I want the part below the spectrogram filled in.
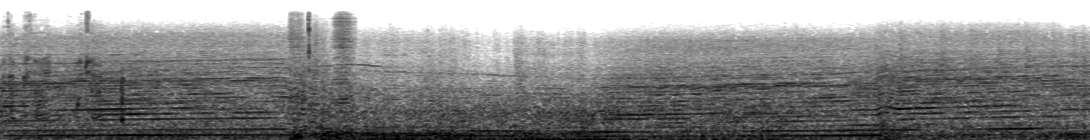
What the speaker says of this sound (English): Faster car coming up behind, watch out.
